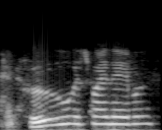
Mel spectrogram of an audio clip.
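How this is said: It is said with a pointed, loaded inflection.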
